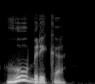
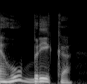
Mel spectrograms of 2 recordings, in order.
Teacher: Nos dois casos, a força tem que ir pra penúltima sílaba.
